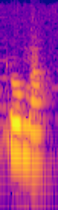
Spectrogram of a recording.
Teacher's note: 19. H dengan bunyi frikatif glotis tak bersuara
